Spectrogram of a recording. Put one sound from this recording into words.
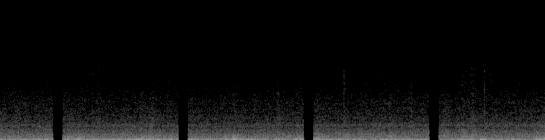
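A train rumbles steadily.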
